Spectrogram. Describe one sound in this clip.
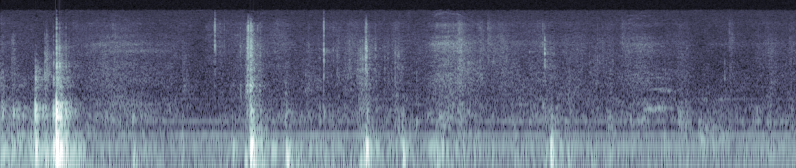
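Paper rustles near a microphone.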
